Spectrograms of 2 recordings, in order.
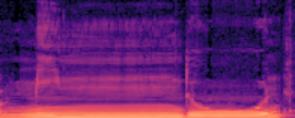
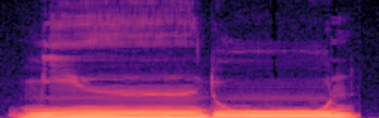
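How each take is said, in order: First: The n is clearly pronounced with the tongue. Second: The n is hidden, with a nasal hum. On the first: The speaker calls it wrong. "touch the makhraj of noon ... that's incorrect" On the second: The speaker calls it right. "we should be saying mindun"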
